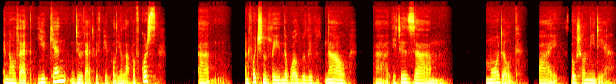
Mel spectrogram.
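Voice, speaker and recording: A woman in her fifties talks in a low, gravelly voice with a mellow, dark tone. She speaks thoughtfully and reflectively, pausing often and filling the gaps with hesitations. A faint hiss of noise sits behind her. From Kazakhstan. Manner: thoughtful, with many pauses and fillers. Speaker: podcast host. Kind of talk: reflective conversational chat.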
